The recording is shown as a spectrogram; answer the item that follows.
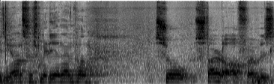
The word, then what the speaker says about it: Pol: Today I am with Paul, is how you say your name, isn't it? Paul. Got it right, happy days. So Paul does social media.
